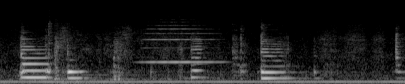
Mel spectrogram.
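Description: A small 20-inch ukulele plucked slowly and haltingly by a beginner: about five separate notes at uneven intervals, each ringing briefly before the next.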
